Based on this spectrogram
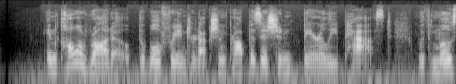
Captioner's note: voice-over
